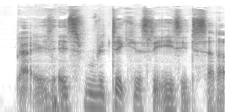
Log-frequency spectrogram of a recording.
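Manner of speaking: ordinary delivery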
